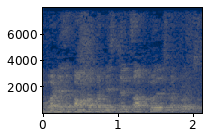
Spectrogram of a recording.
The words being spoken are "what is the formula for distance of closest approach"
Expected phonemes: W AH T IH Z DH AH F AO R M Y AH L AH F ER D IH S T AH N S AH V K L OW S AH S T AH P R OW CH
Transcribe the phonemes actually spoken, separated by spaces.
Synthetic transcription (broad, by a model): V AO T IH Z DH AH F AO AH N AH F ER D IH S T AH N S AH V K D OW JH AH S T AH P R OW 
